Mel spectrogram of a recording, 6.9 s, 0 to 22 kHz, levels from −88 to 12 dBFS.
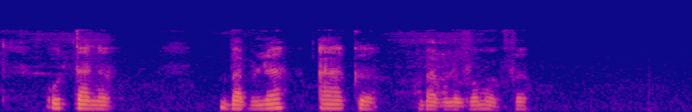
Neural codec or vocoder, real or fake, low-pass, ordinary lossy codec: none; real; 7.2 kHz; AAC, 48 kbps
